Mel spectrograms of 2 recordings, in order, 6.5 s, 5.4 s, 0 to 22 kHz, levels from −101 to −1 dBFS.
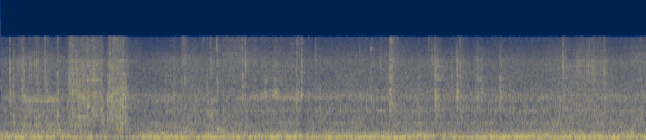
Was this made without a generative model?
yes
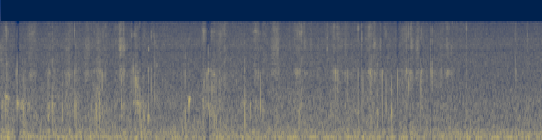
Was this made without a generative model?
no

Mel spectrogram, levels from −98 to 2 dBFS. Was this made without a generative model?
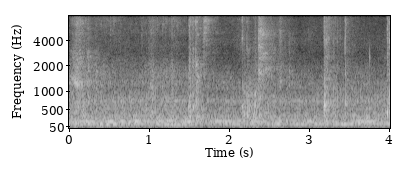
no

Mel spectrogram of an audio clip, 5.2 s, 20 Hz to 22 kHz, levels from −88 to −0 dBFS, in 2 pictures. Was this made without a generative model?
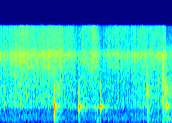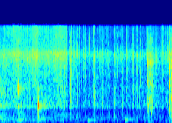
yes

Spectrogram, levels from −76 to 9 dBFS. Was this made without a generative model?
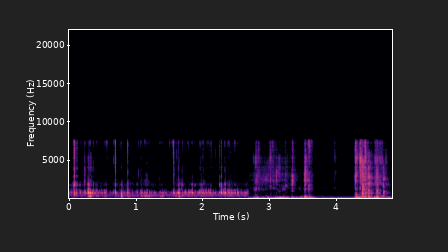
no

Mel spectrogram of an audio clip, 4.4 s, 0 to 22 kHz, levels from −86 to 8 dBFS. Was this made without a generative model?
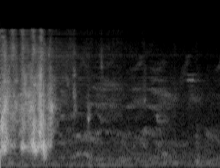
no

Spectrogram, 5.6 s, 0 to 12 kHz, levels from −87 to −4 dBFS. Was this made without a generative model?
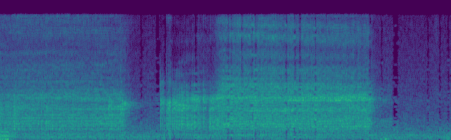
no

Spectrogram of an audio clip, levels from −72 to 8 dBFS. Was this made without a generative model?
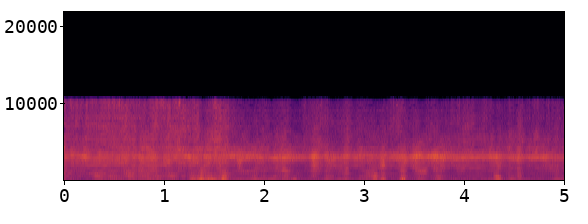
no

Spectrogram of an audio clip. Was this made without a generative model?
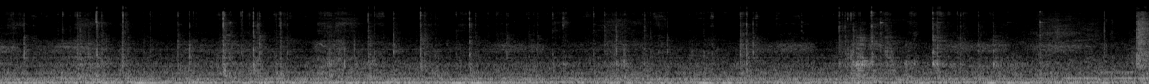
yes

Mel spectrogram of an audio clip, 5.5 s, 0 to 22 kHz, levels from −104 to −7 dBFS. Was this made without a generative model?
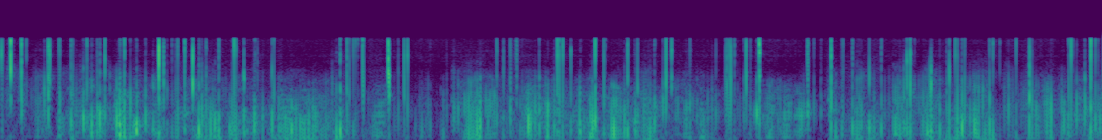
no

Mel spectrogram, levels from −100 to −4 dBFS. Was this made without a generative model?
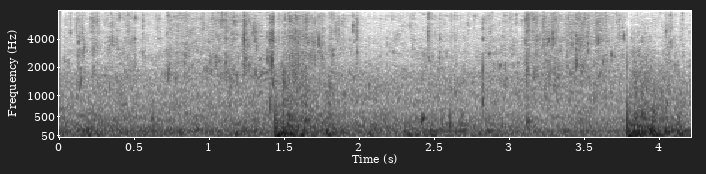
yes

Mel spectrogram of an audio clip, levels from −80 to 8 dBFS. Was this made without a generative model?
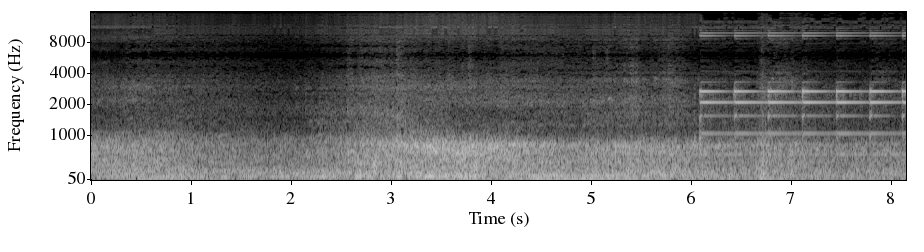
yes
